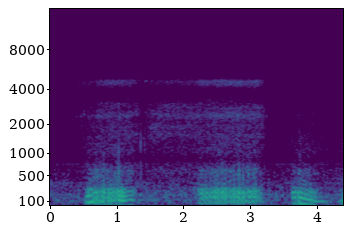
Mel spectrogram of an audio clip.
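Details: A Saluki dog snoring: three low, rumbling breaths of about half a second to a second each, separated by quiet pauses, with a faint steady high whine in the background.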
